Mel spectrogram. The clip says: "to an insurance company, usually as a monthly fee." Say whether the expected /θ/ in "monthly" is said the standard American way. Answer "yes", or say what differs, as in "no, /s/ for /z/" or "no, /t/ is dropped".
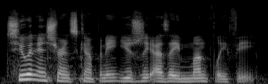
yes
